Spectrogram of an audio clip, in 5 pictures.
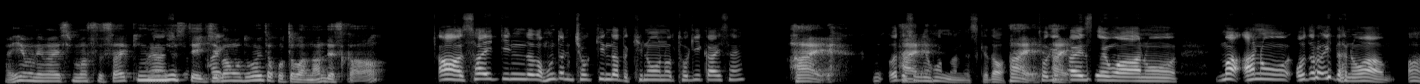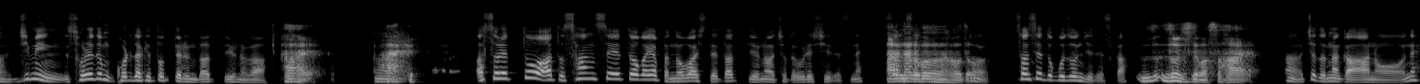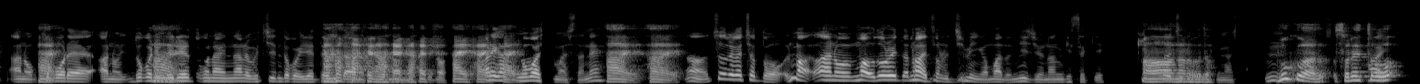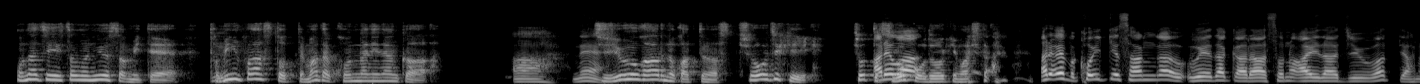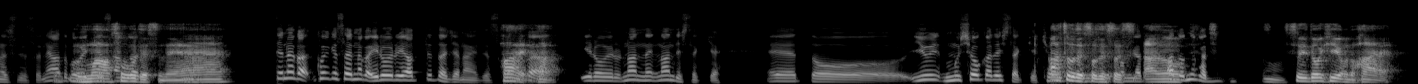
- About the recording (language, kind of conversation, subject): Japanese, unstructured, 最近のニュースでいちばん驚いたことは何ですか？
- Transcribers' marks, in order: chuckle; laughing while speaking: "驚いたのは"; laughing while speaking: "はい"; other noise; other background noise; chuckle; laughing while speaking: "はい、あへ あへ"; unintelligible speech; chuckle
